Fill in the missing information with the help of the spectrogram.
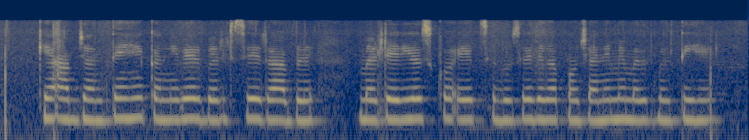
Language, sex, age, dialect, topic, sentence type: Hindi, female, 18-24, Awadhi Bundeli, agriculture, statement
